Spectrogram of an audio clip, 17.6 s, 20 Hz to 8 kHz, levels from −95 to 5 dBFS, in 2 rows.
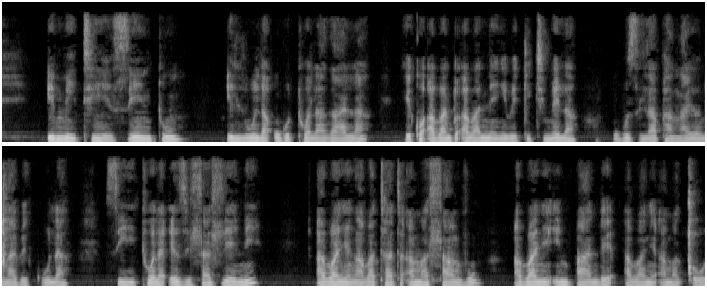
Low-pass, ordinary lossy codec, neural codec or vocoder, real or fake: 7.2 kHz; MP3, 48 kbps; codec, 16 kHz, 16 kbps, FreqCodec, smaller model; fake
